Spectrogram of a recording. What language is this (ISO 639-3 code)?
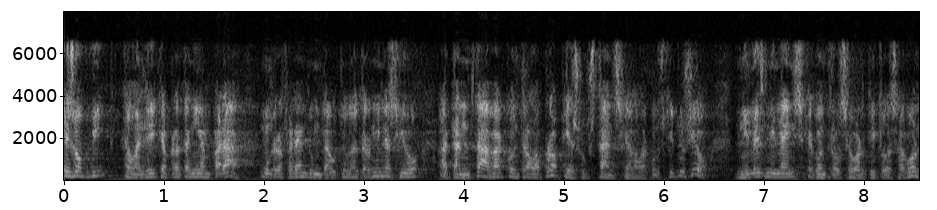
cat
